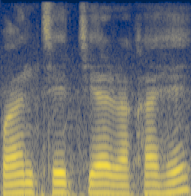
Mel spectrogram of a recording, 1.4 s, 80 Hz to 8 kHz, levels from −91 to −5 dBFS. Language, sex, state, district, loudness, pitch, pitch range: Hindi, male, Arunachal Pradesh, Longding, -16 LUFS, 135 Hz, 135-145 Hz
